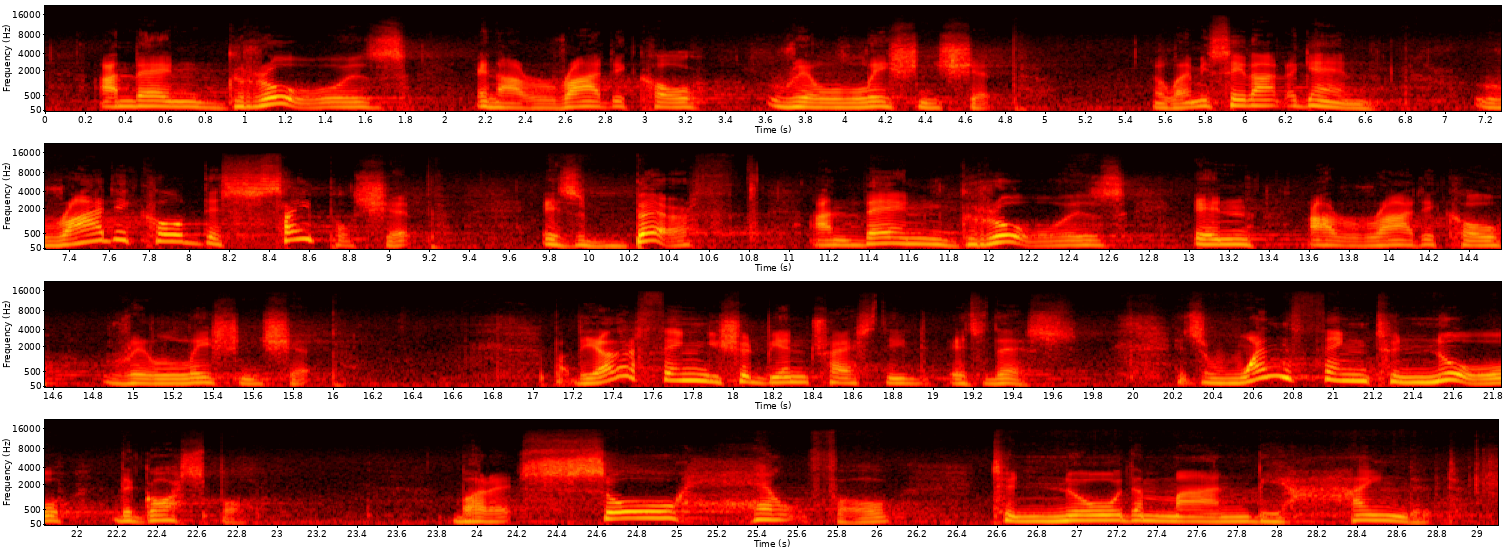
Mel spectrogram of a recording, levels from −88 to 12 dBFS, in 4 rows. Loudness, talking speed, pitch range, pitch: -30 LUFS, 105 wpm, 125-160 Hz, 140 Hz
